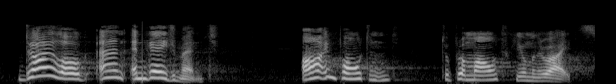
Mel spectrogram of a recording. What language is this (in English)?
English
